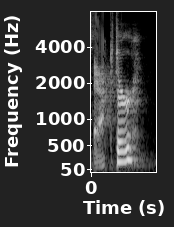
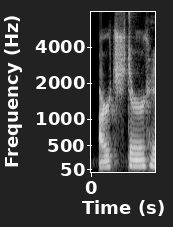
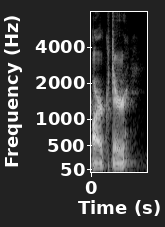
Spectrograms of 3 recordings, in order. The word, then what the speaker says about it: Archtor: But at the first record that something was abnormal was on the 15th of December of 1900, when the steamer, I believe it's pronounced Actor, if I remember correctly, spelt A-R-C-H-T-O-R, Archter is kind of what it looks like, but I'm pretty sure it's pronounced Actor, Arctor, something like that.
